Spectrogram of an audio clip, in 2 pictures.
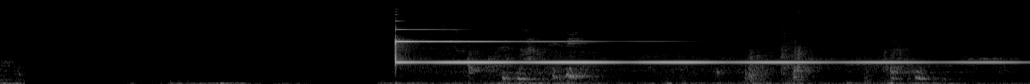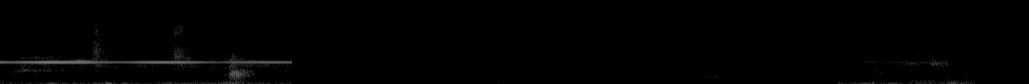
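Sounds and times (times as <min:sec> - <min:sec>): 
mindfulness bell struck during a hand-breathing meditation practice: 0:04.0 - 0:13.2.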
